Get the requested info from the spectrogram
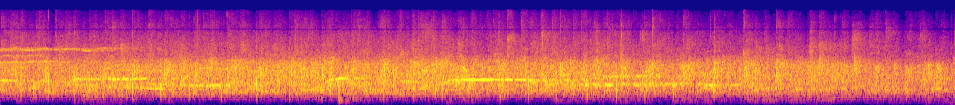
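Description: Crowd applauding: dense, steady clapping with a few voices mixed in, easing off slightly near the end.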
